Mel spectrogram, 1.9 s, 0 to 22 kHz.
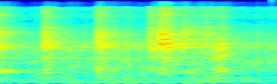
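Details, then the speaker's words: Chevrolet Corsa with about 97,255 km, front wheel rocked by hand: four dull metallic knocks, roughly two a second, from a loose shock absorber bolt causing the suspension clunk. "olha o parafuso solto gal flor é que ele está só tentará frusta é isso aí"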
